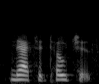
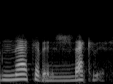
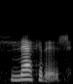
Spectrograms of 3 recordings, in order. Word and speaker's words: Natchitoches: Now, Natchitoches, it is spelt Natchitoches. So when you look at it, it looks like Natchitoches. Yes. But we've learned it's Natchitoches. Natchitoches.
